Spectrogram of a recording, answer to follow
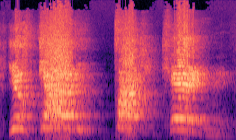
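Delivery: high, slow, shrieking yell; Jason scream. Retold or imitated. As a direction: scream it in total disbelief. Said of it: "A hundred percent was".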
